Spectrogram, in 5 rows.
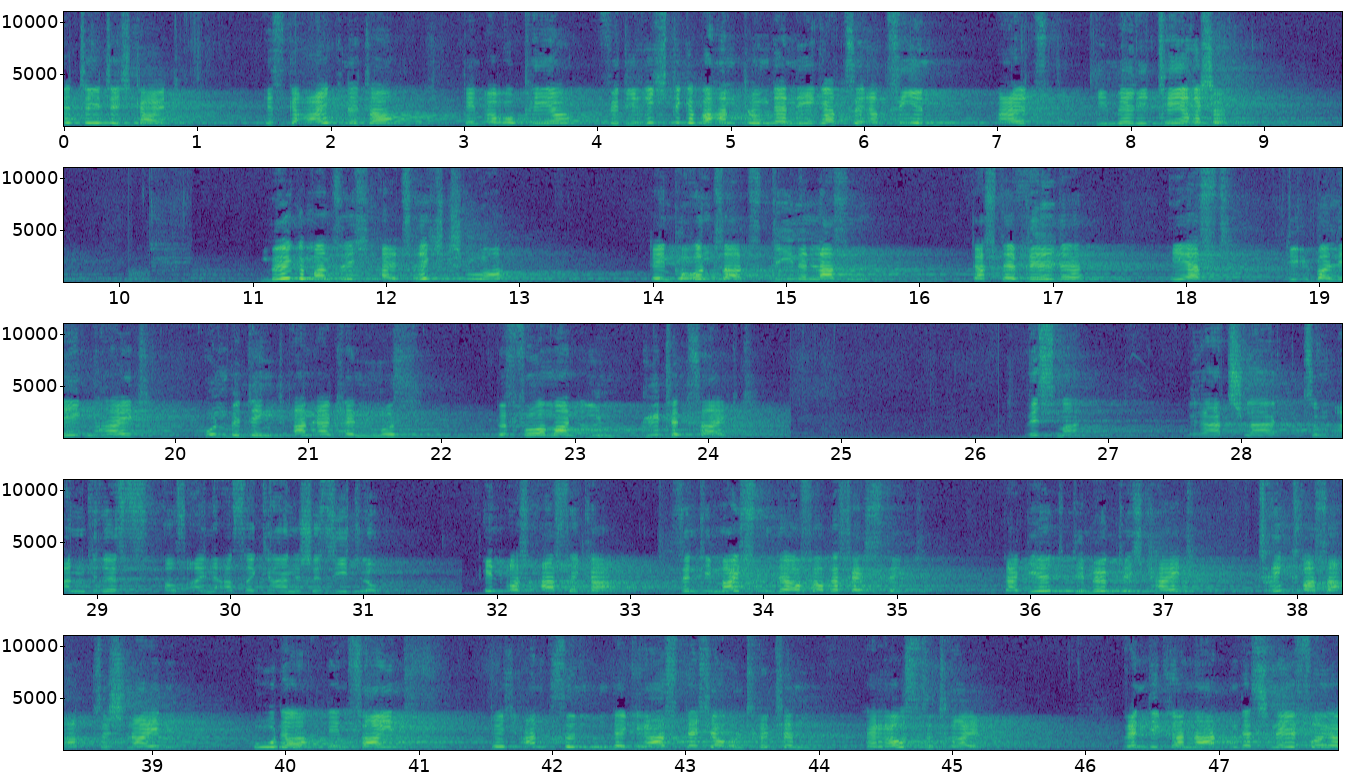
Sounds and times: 0.0s Echos 47.9s

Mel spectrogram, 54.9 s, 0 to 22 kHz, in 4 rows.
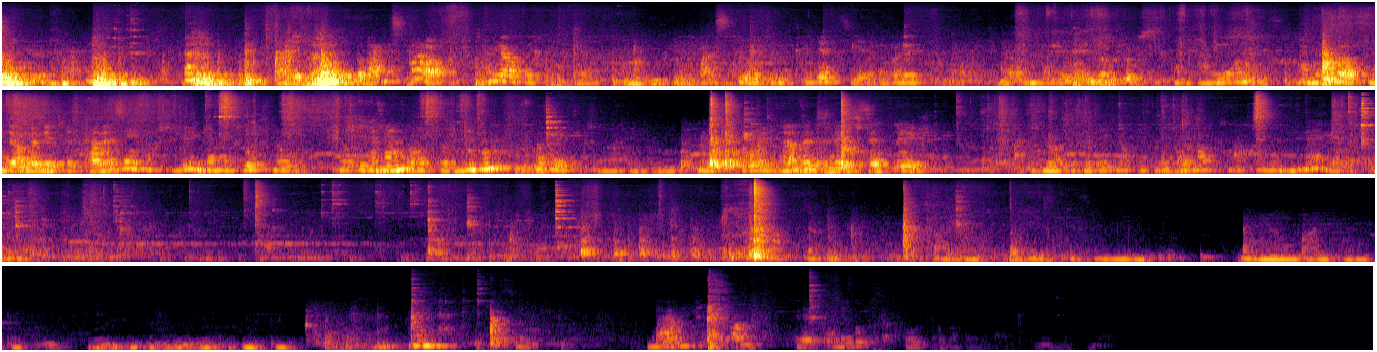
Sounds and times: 0.0s Percussive accents of plates and dishes 3.6s
0.0s hotel guests talking while eating their breakfast 38.8s
23.0s Percussive accents of plates and dishes 35.5s
45.3s hotel guests talking while eating their breakfast 46.8s
48.2s hotel guests talking while eating their breakfast 50.2s

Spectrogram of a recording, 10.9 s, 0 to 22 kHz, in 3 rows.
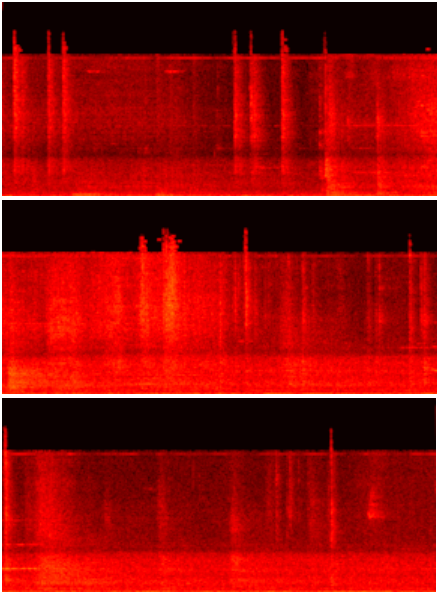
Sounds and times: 0.0s Traveling by elevator 10.8s

